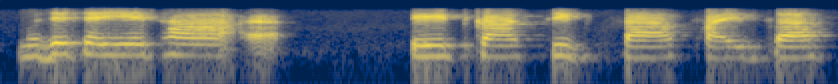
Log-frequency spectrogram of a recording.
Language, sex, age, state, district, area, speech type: Hindi, female, 18-30, Uttar Pradesh, Pratapgarh, rural, conversation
